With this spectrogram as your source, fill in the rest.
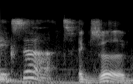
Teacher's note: the accent falls on second syllable. You exert pressure.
